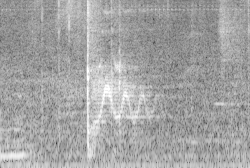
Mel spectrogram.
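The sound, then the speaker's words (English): A buzzer being pressed gives a sharp click and then a brief wobbling, boing-like electronic tone that warbles for about half a second. It sounds faint over a low steady hum. “You want to hit the buzzer again?”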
